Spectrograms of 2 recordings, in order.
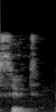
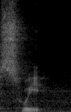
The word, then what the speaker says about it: suite: Yeah, so the type of projects we're currently engaged in is there's Soil Studio, which is a creative suite of programs for assisting in all aspects of the creating process. – It's pronounced creative suite.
